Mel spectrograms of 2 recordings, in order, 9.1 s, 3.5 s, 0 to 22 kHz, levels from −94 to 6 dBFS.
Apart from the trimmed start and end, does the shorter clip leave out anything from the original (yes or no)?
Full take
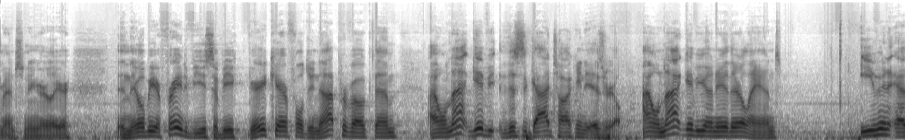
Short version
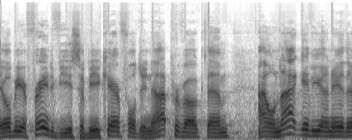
yes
